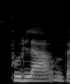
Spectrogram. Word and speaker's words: Poudlard: And it's funny because the translator chose a word that could look English for a French reader, but we pronounce it in a very French way. It's Poudlard, but when we see Poudlard, we can think it's English and not French, but that's funny.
